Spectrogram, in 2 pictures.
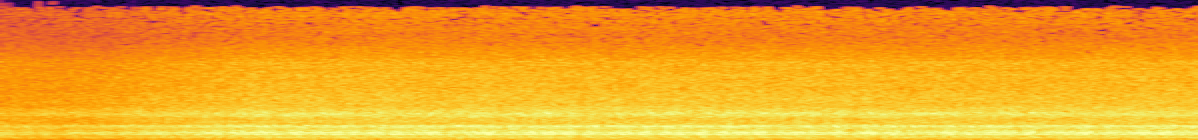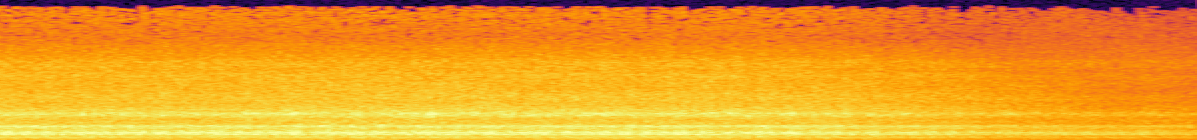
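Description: A steady mechanical hum with a few held tones, level and unchanging, easing off near the end.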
